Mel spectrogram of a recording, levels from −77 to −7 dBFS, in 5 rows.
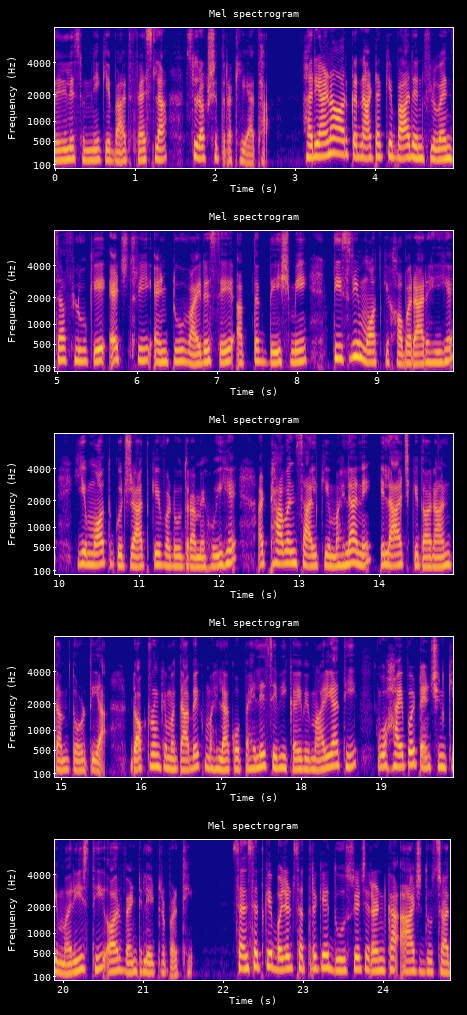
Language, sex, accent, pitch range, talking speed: Hindi, female, native, 165-205 Hz, 190 wpm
